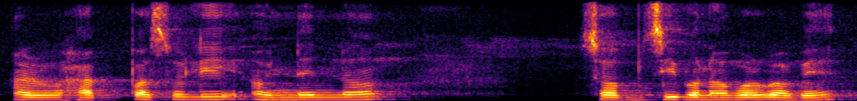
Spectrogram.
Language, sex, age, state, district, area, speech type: Assamese, female, 30-45, Assam, Dhemaji, urban, spontaneous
